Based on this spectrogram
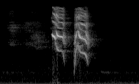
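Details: Two loud, grating shrieks in close succession from an Indian ringneck parrot on a tree, the second with a falling sweep; otherwise near silence.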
